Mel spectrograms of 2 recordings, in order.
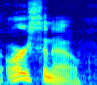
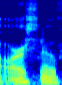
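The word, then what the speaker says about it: Arceneaux: My last name was Arsenault, from Louisiana. It's a hat from Lafayette, Louisiana. My name was spelled A-R-C-E-N-E-A-U-X, A-R-C-E-N-E-A-U-X. Cajun French, not just French, Cajun French from Louisiana. Arsenault family has been in Louisiana for hundreds of years.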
